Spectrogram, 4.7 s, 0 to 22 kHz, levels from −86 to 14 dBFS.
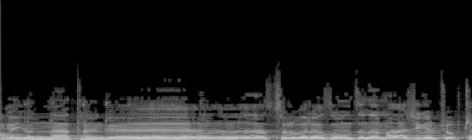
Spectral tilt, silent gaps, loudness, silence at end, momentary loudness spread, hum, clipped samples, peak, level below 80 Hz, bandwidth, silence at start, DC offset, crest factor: -8 dB/octave; none; -12 LUFS; 0 s; 3 LU; none; under 0.1%; 0 dBFS; -66 dBFS; 8.6 kHz; 0 s; under 0.1%; 10 dB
